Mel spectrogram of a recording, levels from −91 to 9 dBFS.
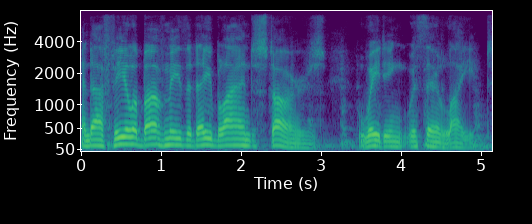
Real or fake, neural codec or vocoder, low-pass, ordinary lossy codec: fake; vocoder, 44.1 kHz, 80 mel bands, Vocos; 7.2 kHz; AAC, 48 kbps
